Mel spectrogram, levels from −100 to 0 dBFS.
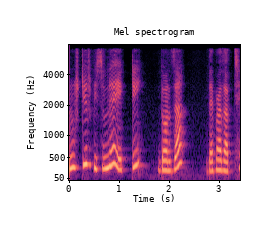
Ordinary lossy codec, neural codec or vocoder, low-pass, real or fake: AAC, 48 kbps; codec, 16 kHz, 0.5 kbps, FunCodec, trained on LibriTTS, 25 frames a second; 7.2 kHz; fake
